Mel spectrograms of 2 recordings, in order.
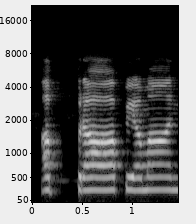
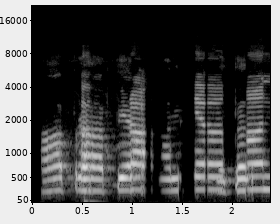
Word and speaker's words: अप्राप्य: धर्मस्यास्य परन्तप धर्मस्यास्य परन्तप अप्राप्यमान निवर्तन्ते अप्राप्यमान निवर्तन्ते अप्राप्यमान निवर्तन्ते। अप्राप्यमान निवर्तन्ते तो प का घात भी आ रहा है, आपका प का घात मिस हो रहा है।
